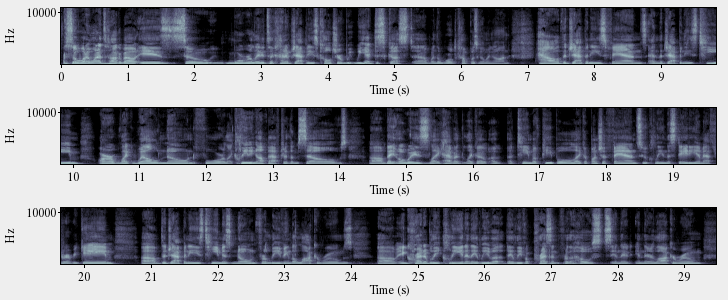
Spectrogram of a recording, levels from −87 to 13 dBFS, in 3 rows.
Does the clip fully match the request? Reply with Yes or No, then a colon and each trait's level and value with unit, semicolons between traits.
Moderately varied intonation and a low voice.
Yes: average, 3.0 semitones; low, 125 Hz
